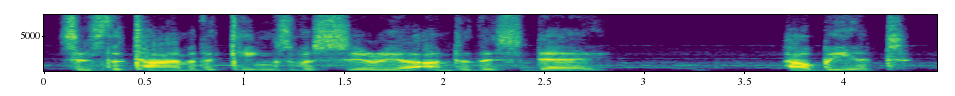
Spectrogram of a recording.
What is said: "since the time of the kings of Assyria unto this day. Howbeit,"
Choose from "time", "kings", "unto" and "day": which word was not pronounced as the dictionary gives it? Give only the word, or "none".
none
